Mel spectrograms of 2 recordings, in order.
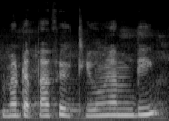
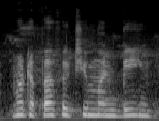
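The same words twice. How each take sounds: The two takes are said the same way.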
